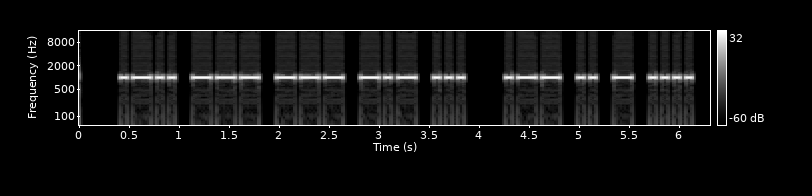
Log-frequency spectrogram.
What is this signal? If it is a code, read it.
Morse code, heard as a keyed tone, about 20 wpm, 1000 Hz. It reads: LOOKS WITH
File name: qotdfiles / 20wpm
